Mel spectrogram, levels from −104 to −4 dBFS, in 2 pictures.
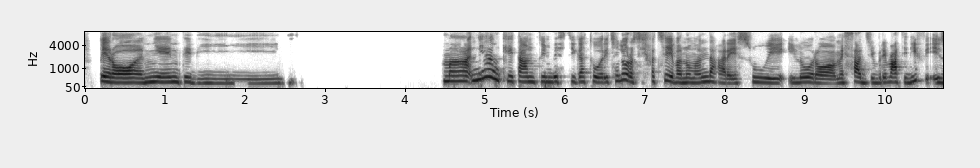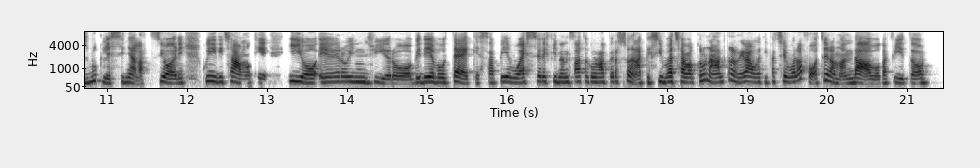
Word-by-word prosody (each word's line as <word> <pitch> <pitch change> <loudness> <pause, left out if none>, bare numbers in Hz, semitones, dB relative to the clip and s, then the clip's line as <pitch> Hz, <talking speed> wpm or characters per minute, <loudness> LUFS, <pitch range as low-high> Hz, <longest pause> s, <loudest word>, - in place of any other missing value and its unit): però 210 -4 +5
niente 225 +1 -1
di 185 -1 -12 2.0
Ma 265 0 +2
neanche 330 - +2
tanto 235 -1 0
investigatori, 235 -1 -3
cioè 270 +5 -8
loro 310 -5 +1
si 220 +1 -11
facevano 220 -4 -2
mandare 205 -3 -3
sui 205 -1 -3
i 205 - -7
loro 195 -5 +2
messaggi 200 +1 0
privati 220 +1 +1
di 250 +8 -2
Facebook 285 - -5
le 200 -3 -3
segnalazioni. 205 0 0 0.2
Quindi 265 -2 -2
diciamo 215 -4 +3
che 195 -3 -6 0.2
io 235 -7 +2
ero 235 +2 -3
in 230 -1 -1
giro, 180 -6 -3
vedevo 215 +1 +2
te 205 -5 +4
che 185 - -14
sapevo 210 +2 -2
essere 230 +4 -1
fidanzato 235 0 -2
con 230 - -1
una 225 +1 +1
persona 230 -5 -1
che 210 - -7
si 220 +4 -3
baciava 235 -1 +4
con 275 +7 -1
un - - -3
altra, 225 +9 +2
arrivava, 225 -1 +2
ti 215 0 -14
facevo 235 +1 -2
la - - +3
foto 315 -1 -3
e - - +4
la 280 - +3
mandavo, 175 0 +5
capito? 190 +1 -5
220 Hz, 145 wpm, -22 LUFS, 200-240 Hz, 2.0 s, però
